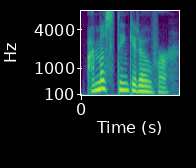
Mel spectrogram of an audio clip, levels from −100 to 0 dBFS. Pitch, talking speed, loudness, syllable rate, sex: 210 Hz, 245 wpm, -16 LUFS, 5.7 syllables/s, female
